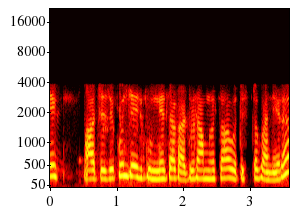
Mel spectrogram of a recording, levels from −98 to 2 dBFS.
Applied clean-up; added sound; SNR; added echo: neural mask model Resemble Enhance denoiser.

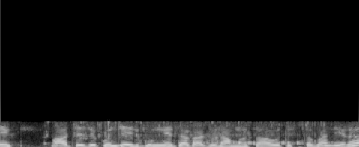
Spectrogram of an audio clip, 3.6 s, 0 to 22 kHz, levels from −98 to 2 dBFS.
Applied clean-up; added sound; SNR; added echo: none; Liquid; 18 dB; none.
